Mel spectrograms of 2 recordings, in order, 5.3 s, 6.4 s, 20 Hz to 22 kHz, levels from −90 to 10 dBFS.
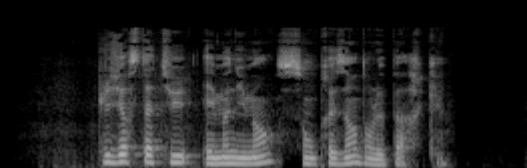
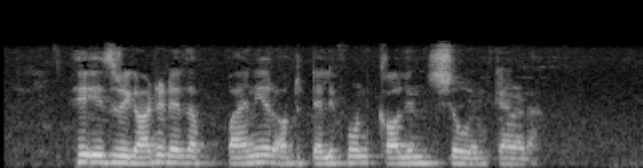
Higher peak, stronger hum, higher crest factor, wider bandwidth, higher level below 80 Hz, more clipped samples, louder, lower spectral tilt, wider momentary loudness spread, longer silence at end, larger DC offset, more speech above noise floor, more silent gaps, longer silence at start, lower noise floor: second, -10 dBFS vs -2 dBFS; neither; about the same, 20 dB vs 16 dB; first, 11.5 kHz vs 7.8 kHz; second, -66 dBFS vs -56 dBFS; neither; second, -28 LUFS vs -18 LUFS; about the same, -5 dB/octave vs -5.5 dB/octave; first, 14 LU vs 9 LU; second, 0.8 s vs 1.05 s; neither; first, 55 dB vs 35 dB; neither; first, 0.95 s vs 0.75 s; first, -84 dBFS vs -52 dBFS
